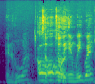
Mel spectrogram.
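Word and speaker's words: Tobe Nwigwe: Speaking of Houston, yo, I've been listening to Toby in Wigwe. – Toby Nwigwe? – Yeah, I ain't know how to pronounce it.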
